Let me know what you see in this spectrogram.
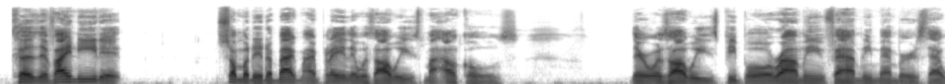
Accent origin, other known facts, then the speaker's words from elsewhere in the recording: Los Angeles, California, United States; I grew up here in East East Los Angeles. Um, the biggest part of my life has probably been in East Los Angeles.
